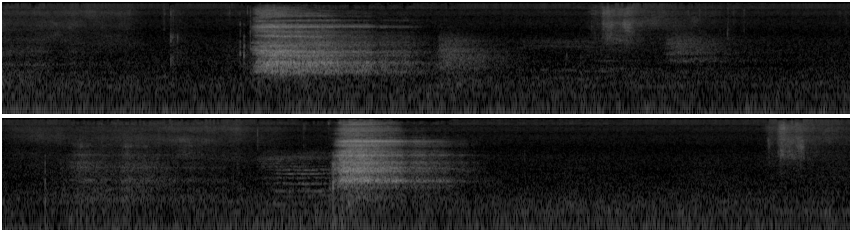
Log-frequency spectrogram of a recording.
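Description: Two soft, breathy exhalations during a standing hip hinge exercise, each a brief airy whoosh a few seconds long, separated by quiet room tone with faint breath sounds between them.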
